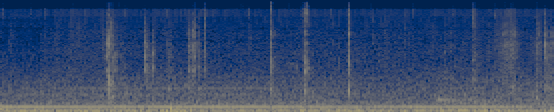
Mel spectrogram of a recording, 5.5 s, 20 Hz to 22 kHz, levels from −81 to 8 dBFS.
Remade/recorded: recorded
